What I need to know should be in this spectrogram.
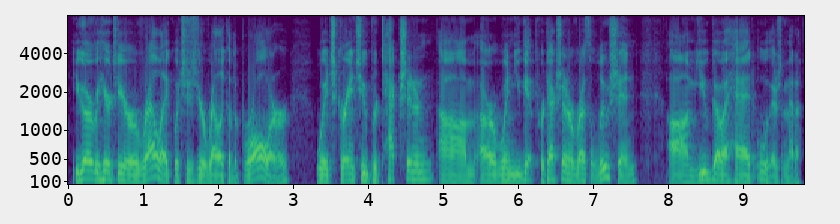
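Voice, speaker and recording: A man's voice: on the low side, normal speed. A man with a nasal, under-the-weather voice, rambling through casual livestream commentary with lots of fillers and restarts while he plays. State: nasal from feeling unwell. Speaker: gaming livestream host.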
